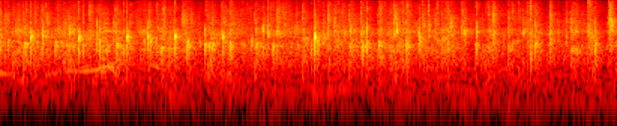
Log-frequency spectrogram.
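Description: Steady applause from an audience, dense rapid clapping that holds at an even level for several seconds, with a faint murmur of voices underneath.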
